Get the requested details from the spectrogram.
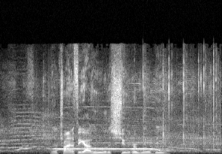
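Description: A referee blows a whistle once.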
